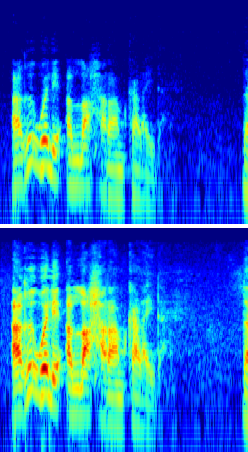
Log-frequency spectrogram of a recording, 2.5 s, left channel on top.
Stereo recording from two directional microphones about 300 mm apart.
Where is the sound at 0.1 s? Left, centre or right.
Centre.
